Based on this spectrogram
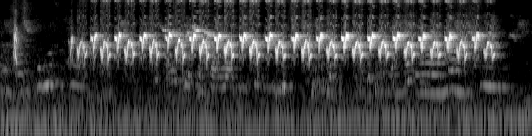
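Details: Energetic trucukan (Yellow-vented Bulbul) song meant to rile rival birds: after one sharp note, a long, steady five-second stream of about twenty bubbly, warbling notes, each quickly repeated in even rhythm.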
